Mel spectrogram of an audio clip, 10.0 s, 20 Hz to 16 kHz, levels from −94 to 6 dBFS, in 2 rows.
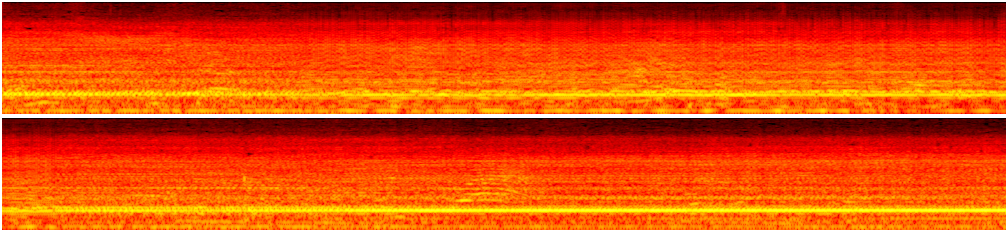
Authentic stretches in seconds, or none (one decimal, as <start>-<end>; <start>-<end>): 0.0-1.5; 5.3-10.0

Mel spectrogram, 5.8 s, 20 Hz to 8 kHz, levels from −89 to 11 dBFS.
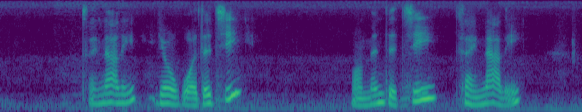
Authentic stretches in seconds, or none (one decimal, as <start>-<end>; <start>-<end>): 3.5-5.8

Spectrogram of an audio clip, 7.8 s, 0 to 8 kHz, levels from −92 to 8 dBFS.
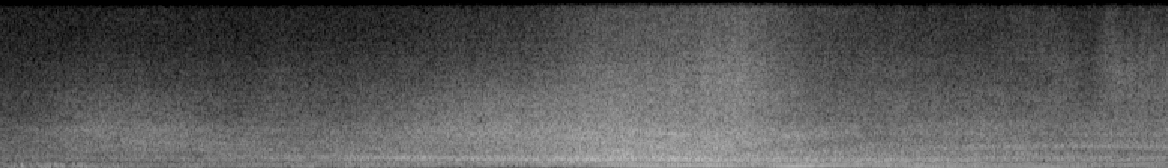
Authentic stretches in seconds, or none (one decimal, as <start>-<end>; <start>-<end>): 0.0-1.6; 3.7-5.0; 6.3-6.8; 7.3-7.8

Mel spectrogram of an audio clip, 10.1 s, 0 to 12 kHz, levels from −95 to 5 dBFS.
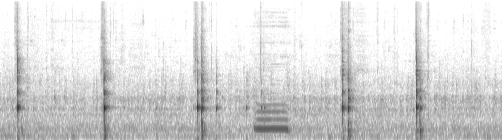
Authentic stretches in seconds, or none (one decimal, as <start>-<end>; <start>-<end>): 0.0-1.8; 4.9-10.1

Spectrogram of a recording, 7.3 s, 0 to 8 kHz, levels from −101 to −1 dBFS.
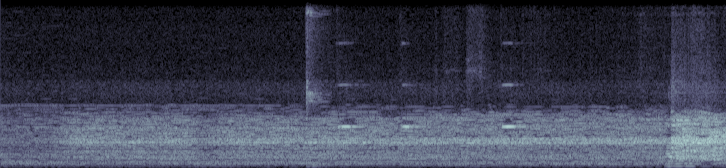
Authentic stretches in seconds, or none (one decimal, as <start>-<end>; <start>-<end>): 0.0-6.2

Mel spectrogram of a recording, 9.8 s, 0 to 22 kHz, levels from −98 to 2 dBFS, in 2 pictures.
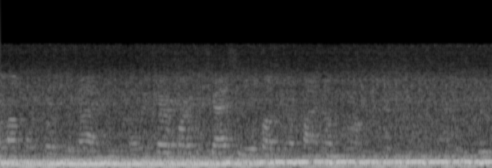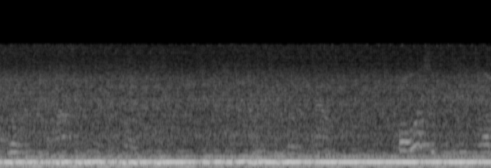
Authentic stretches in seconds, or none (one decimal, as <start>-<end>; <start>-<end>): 0.0-3.1; 5.9-6.9; 7.8-9.8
